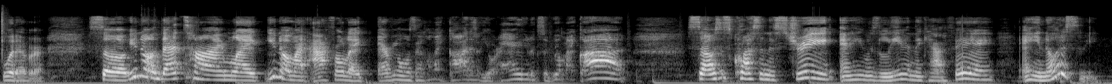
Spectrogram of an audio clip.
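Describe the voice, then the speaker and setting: Over noticeable background noise, a woman talks at a fairly quick pace with big swings in loudness. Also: fairly high pitch for a woman. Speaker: dating show contestant. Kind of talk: casual chat. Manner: rambling hesitant with many fillers.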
